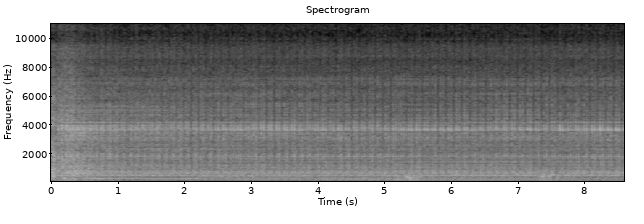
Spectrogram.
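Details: Audi A8 D2 4.2 ABZ V8 idling with drive belt removed: irregular light tapping over a steady idle from the front timing cover area, later traced to a loose front cover.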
